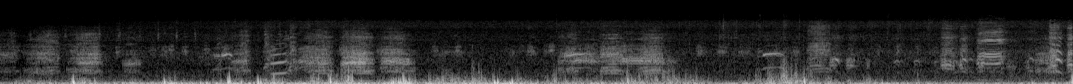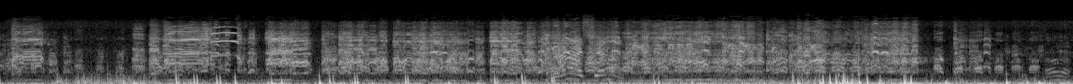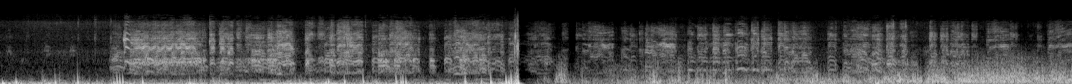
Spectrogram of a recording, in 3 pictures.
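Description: A flock of domestic geese honking over and over as they crowd round to be fed, the calls thickening into a dense chorus in the second half.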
